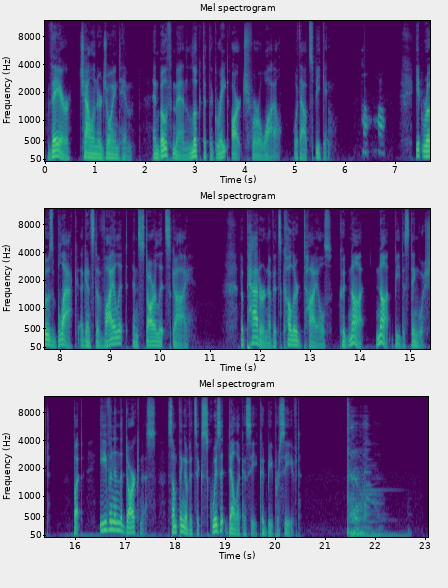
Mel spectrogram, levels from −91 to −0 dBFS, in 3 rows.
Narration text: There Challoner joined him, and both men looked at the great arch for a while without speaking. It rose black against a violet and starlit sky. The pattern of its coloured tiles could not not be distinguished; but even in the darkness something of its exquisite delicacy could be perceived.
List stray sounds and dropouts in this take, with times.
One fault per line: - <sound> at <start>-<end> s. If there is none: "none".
- laugh at 6.3-6.8 s
- thud at 21.4-22.7 s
